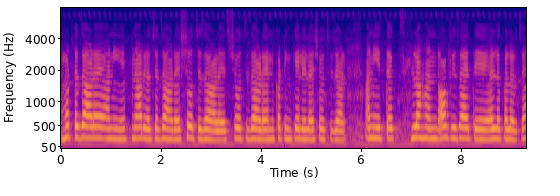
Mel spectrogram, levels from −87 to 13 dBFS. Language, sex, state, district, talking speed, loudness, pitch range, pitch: Marathi, female, Maharashtra, Mumbai Suburban, 210 wpm, -15 LUFS, 210-230 Hz, 220 Hz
